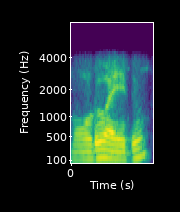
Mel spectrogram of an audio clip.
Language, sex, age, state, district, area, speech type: Telugu, male, 18-30, Andhra Pradesh, West Godavari, rural, conversation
